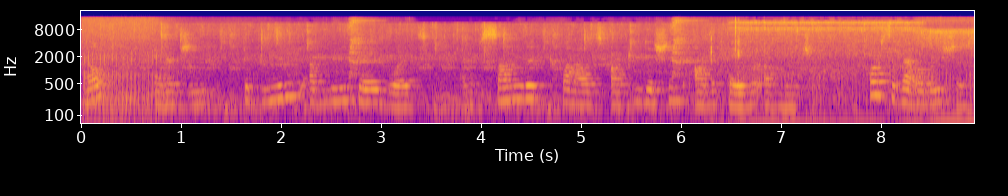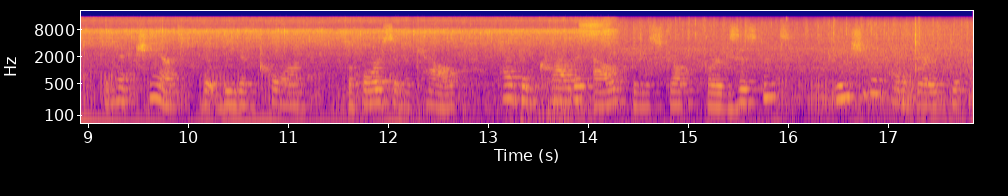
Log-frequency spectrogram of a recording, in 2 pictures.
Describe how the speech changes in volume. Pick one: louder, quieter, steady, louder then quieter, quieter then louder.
steady.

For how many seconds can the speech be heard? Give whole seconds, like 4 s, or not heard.
18 s.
